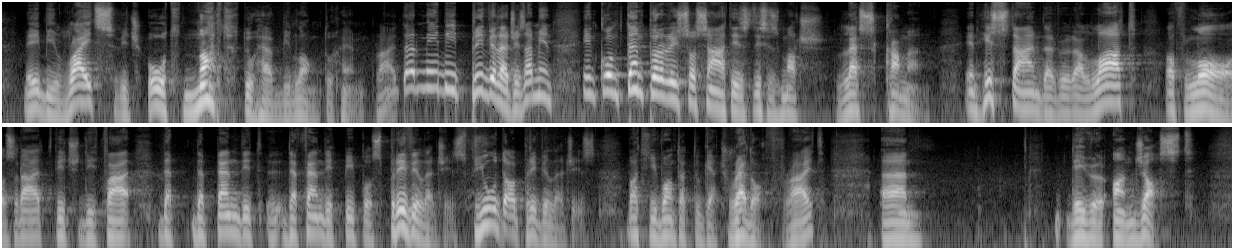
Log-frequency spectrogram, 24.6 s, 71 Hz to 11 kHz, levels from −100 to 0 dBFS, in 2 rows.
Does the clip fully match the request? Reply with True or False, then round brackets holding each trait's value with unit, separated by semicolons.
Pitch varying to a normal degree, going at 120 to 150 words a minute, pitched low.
False (5.8 semitones; 140 wpm; 115 Hz)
